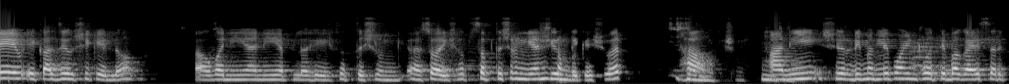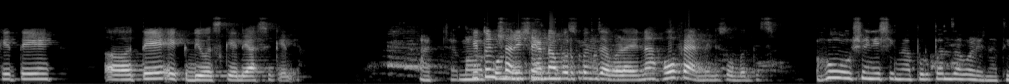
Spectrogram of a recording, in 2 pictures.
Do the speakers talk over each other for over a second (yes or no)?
yes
